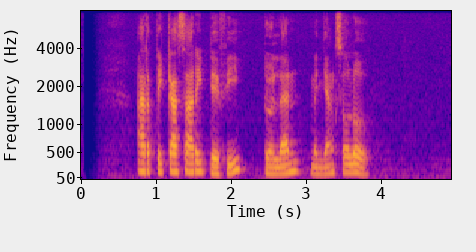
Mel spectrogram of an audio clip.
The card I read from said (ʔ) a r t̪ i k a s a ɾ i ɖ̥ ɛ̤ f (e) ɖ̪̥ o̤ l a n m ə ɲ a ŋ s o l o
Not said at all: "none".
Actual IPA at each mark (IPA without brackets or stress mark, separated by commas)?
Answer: ʔ, i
